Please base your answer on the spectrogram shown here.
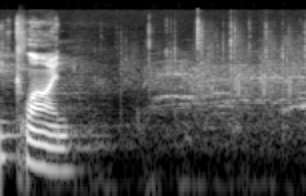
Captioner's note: applause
